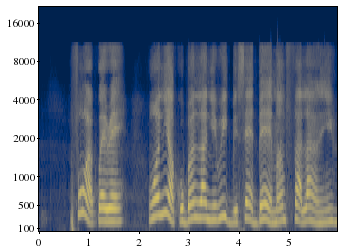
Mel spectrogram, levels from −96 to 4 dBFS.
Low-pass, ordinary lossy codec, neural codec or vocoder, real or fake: 10.8 kHz; AAC, 48 kbps; codec, 16 kHz in and 24 kHz out, 0.9 kbps, LongCat-Audio-Codec, four codebook decoder; fake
